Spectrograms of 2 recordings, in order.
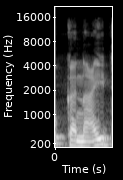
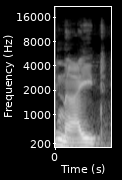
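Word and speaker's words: knight: तो हम इसको कनाइट नहीं पढ़ेंगे। क्यों? क्योंकि के बाद एन आया है और एन के बाद आई वोवेल है यहां पे। तो हम इसे पड़ेंगे नाइट।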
